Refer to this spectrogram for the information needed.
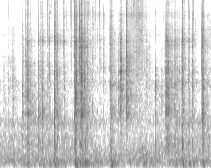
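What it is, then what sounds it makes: Dry soap bar shaved with a knife. A small orange-handled knife scrapes and shaves the surface of a solid, dry lime-green soap bar held in the fingers, and the shavings pile up below. It makes a run of crisp, bright, crunchy scraping strokes with short, dry attacks and almost no ring, separated by brief quiet gaps.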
